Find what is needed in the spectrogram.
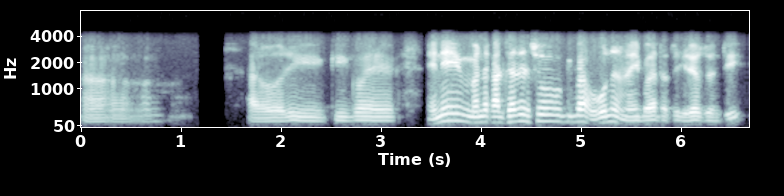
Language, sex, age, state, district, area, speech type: Assamese, male, 60+, Assam, Udalguri, urban, conversation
